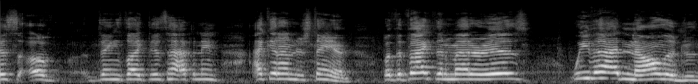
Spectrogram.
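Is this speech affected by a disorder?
Yes: cerebral palsy.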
